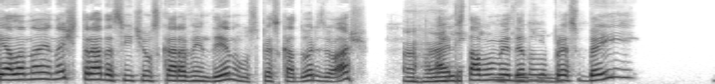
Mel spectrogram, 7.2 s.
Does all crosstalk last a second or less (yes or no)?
no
